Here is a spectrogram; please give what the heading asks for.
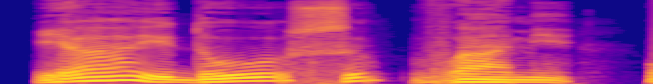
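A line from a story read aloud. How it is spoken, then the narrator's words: Tired. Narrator (Russian): устало произнес он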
